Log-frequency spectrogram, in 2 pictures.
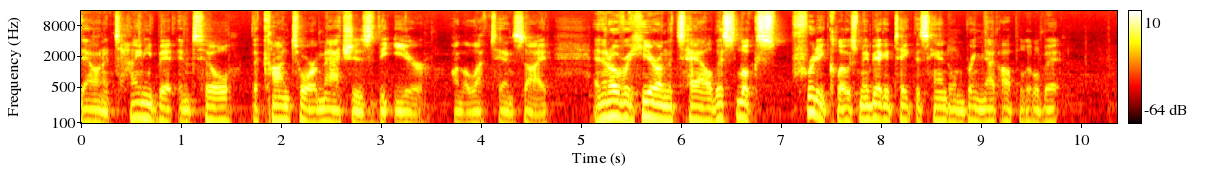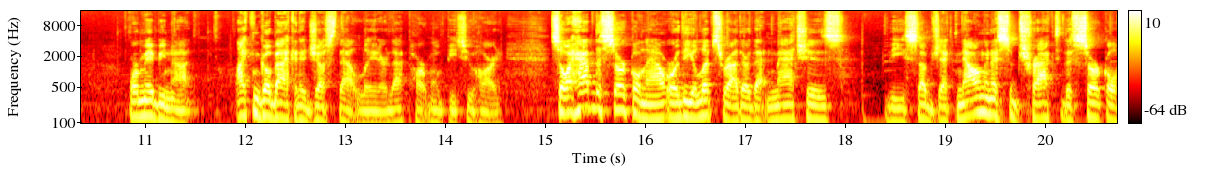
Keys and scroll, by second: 11.5 super+z.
